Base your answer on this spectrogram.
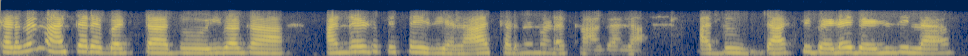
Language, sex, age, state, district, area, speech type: Kannada, female, 18-30, Karnataka, Bangalore Urban, urban, conversation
